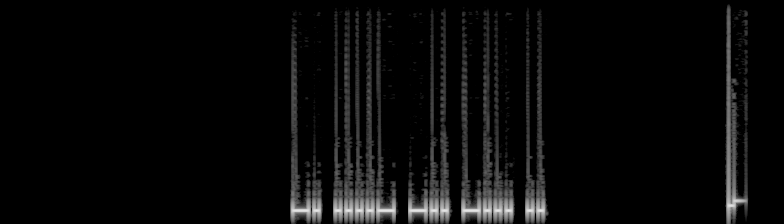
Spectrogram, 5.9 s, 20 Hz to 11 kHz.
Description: Morse code, heard as a keyed tone, about 29 wpm, 700 Hz. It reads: N4DBI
